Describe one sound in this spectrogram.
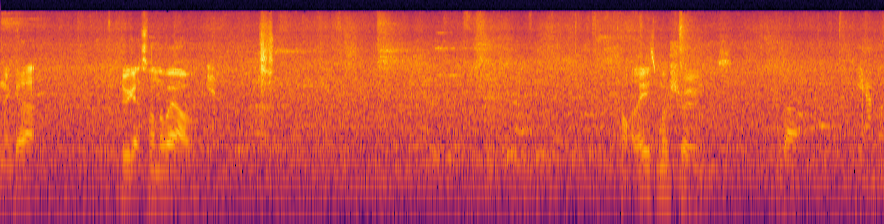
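A young man talks close up, with animation.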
